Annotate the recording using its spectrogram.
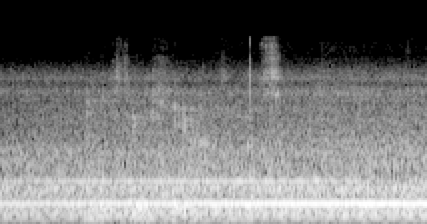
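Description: Steady electrical hum with one strong tone, from the transformer and high-voltage bench supplies powering a vacuum-tube logic module.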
